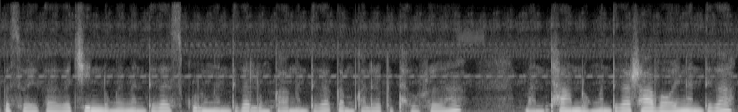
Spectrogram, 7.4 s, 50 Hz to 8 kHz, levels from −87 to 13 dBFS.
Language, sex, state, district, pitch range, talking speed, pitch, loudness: Wancho, female, Arunachal Pradesh, Longding, 195-210 Hz, 220 wpm, 195 Hz, -16 LUFS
